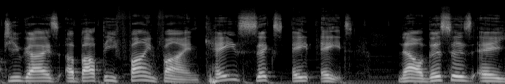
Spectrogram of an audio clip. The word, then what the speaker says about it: Fifine: all let's get one thing clear fifeine is pronounced fine fine so don't look at me all crazy when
